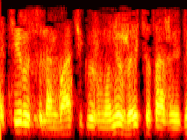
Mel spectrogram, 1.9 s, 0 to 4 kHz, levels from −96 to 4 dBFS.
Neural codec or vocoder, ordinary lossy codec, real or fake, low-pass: codec, 16 kHz, 6 kbps, DAC; MP3, 16 kbps; fake; 3.6 kHz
